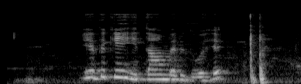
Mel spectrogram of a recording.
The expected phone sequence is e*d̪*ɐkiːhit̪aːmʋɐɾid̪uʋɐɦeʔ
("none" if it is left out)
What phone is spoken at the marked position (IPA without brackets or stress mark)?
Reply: d̪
